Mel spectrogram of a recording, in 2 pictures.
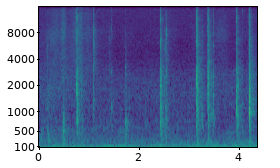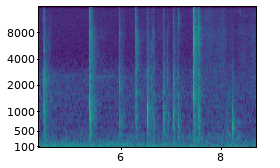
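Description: Typing on a computer keyboard, scattered quick key clicks in irregular bursts close up against a quiet background, no talking.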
